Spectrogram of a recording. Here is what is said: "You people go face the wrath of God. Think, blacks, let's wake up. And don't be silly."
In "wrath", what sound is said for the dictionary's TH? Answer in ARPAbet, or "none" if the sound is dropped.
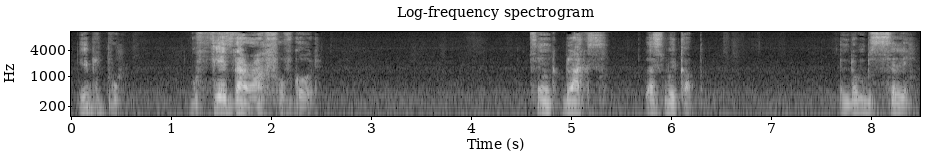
F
